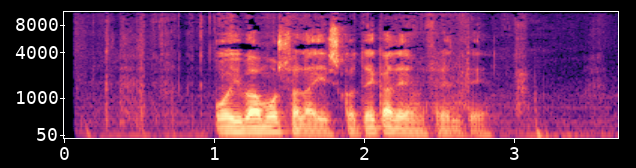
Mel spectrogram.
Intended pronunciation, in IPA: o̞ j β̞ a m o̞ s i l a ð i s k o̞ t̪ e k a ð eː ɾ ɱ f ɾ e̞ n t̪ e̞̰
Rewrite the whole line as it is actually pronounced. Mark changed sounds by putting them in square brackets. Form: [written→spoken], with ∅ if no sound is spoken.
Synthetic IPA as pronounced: o̞ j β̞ a m o̞ s [i→a] l a ð i s k o̞ t̪ e k a ð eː [ɾ→∅] ɱ f ɾ e̞ n t̪ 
